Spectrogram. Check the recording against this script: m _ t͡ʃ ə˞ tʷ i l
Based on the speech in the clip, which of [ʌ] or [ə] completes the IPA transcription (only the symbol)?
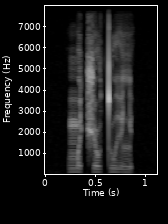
ə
